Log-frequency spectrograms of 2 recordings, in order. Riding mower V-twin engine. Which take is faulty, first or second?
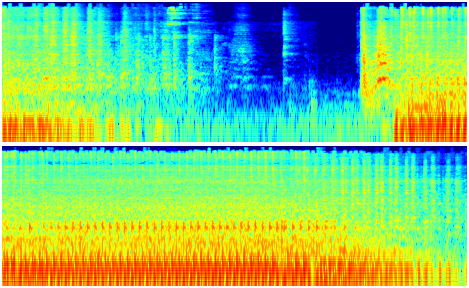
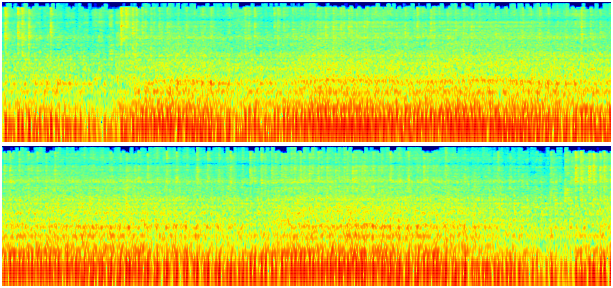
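first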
